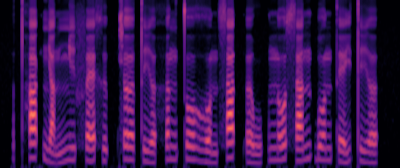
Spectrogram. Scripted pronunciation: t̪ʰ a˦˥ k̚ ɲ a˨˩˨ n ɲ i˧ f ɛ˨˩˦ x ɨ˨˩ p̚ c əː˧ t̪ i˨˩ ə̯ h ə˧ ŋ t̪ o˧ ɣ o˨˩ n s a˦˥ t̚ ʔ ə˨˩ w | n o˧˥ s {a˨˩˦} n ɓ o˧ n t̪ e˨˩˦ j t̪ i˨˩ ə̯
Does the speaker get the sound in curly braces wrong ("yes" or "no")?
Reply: yes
